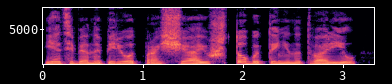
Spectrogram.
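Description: A man's voice: sits high, moderate pace, dry recording, studio quality, lightly acted. Natasha, a frightened tender young woman, read by a man. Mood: anxious.

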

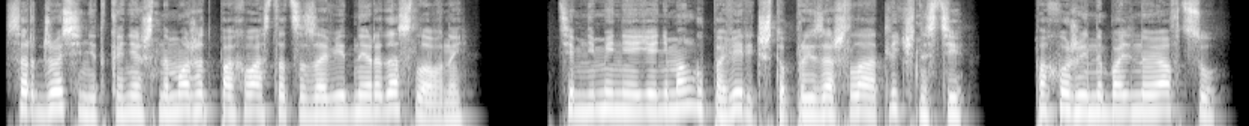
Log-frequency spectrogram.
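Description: A man's voice: high voice, a little fast, a little mellow, pitched above the performer's own voice, close to an everyday voice. A man voicing a headstrong, blunt young girl who is demanding to know who her father is. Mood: insistent. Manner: insistent, blunt.

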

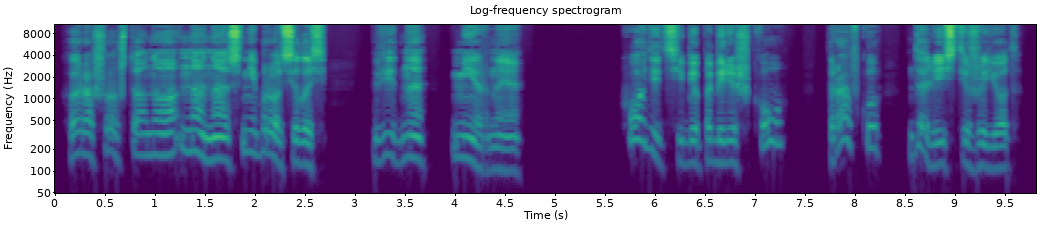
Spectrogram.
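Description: A man voicing a young village girl from an old storybook, awed and gentle, talking in a folksy, wondering way. the delivery is slow and unhurried, and the sound is close and dry, with no room around it. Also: on the high side, vocal fry, dry recording, pitched above the performer's own voice, full character voice.

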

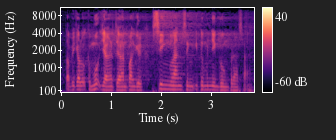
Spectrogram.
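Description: A man giving a humorous sermon, joking and bursting into sudden loud outbursts. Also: medium pitch, level tone, fairly quick, big-room sound. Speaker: preacher.

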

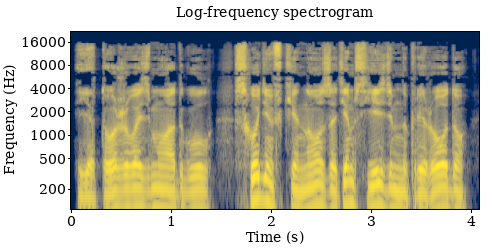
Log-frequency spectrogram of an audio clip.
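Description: Male reader as a sulky young man, low voice. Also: moderate pace, dark tone, dry recording, clean studio sound, lightly acted. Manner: sullen. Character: young man, fiancé, sulking and disappointed.

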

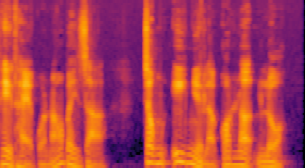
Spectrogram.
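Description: A man narrates a village horror story, his low voice moving expressively through the lines. The recording is dry and close, with no room sound. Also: very animated, moderate pace, breathy edge, dry recording.

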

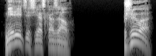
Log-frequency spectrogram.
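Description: A man doing a gruff, wary space navigator. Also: lowish voice, lively intonation, normal speed, no room sound, highs cut off, pitched above the performer's own voice. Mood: commanding. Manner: gruff, commanding.

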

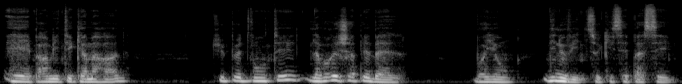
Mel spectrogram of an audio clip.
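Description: A man voicing a brutal former convict who leads a gang, shouting harsh orders. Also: mid-range voice, lively intonation, moderate pace, husky. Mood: gruff.

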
